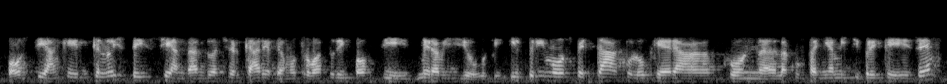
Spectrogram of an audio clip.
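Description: A man speaking as an interview guest in a conversational, explanatory way, with a husky voice over a narrow phone line. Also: fairly high pitch. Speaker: theatre festival guest.

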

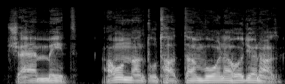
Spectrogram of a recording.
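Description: A man's voice: deep voice, steady tone, no echo, clean studio sound, lightly acted. A man voicing a scheming, gloating male bandit leader in a mocking tone. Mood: dismissive.

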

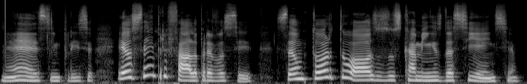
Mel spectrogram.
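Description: A woman's voice: fairly low pitch, big pitch swings, measured pace, clear, resonant tone, no room sound, clean studio sound. A woman with a Brazilian accent playing a patient, friendly astronomer who explains things in a scripted radio drama. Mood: explanatory. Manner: explanatory, didactic. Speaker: actor in an educational radio drama.

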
